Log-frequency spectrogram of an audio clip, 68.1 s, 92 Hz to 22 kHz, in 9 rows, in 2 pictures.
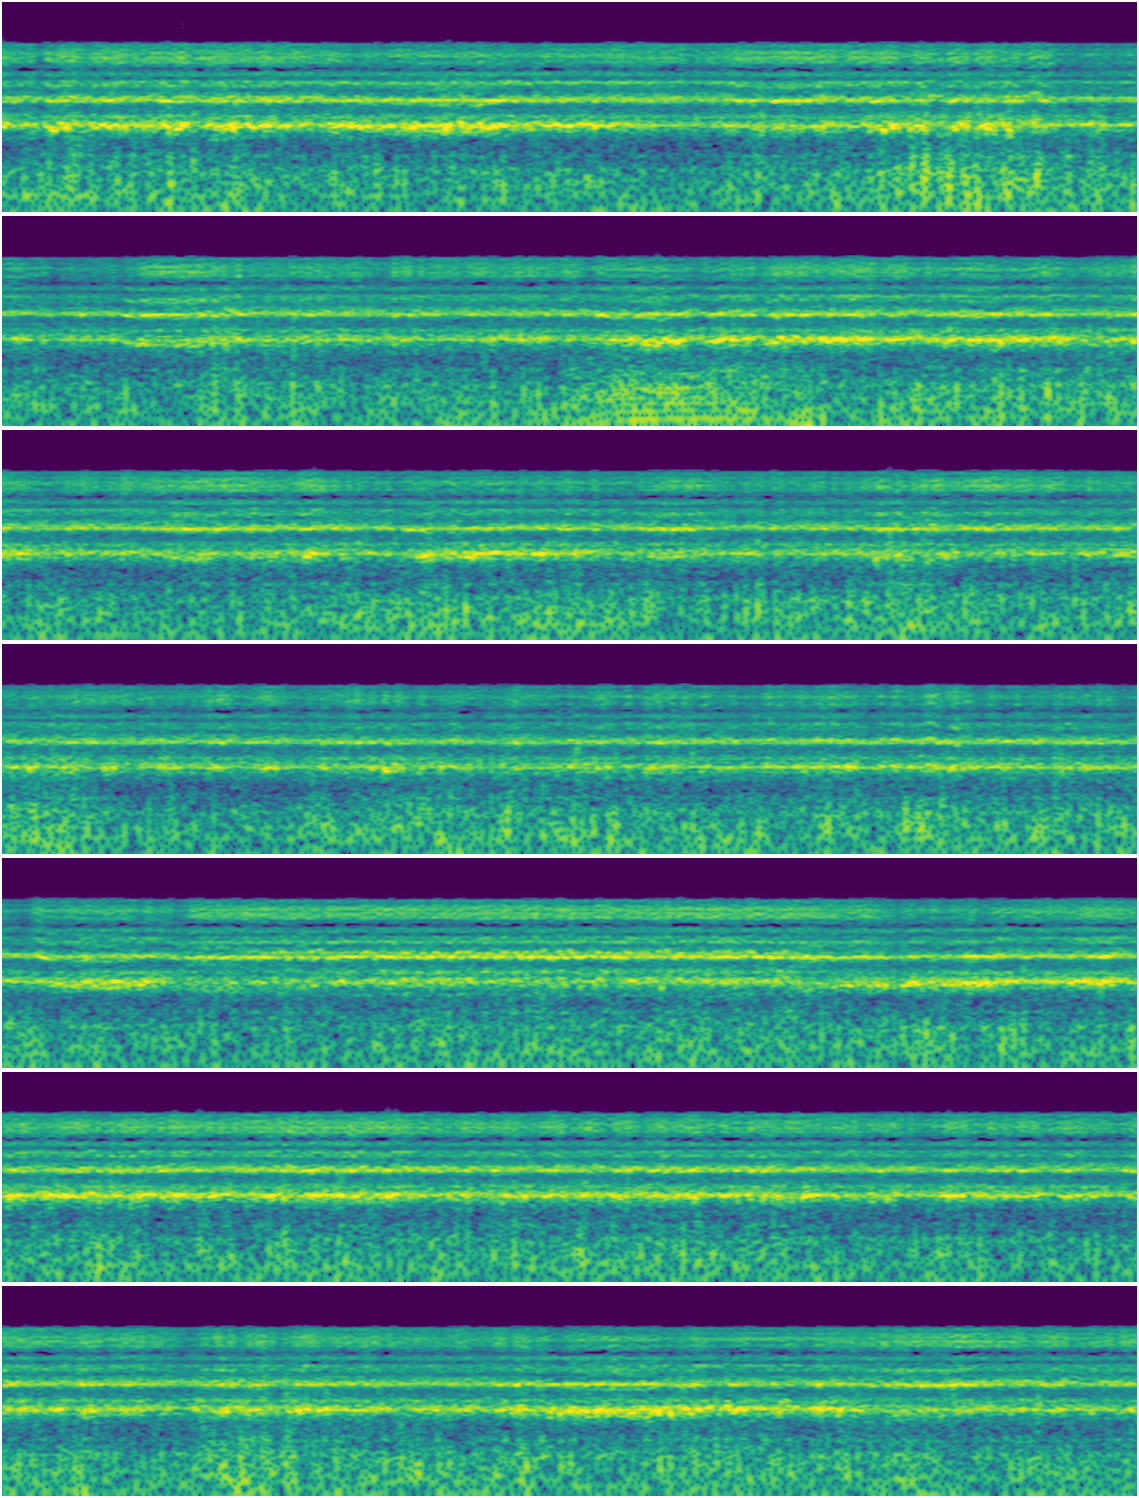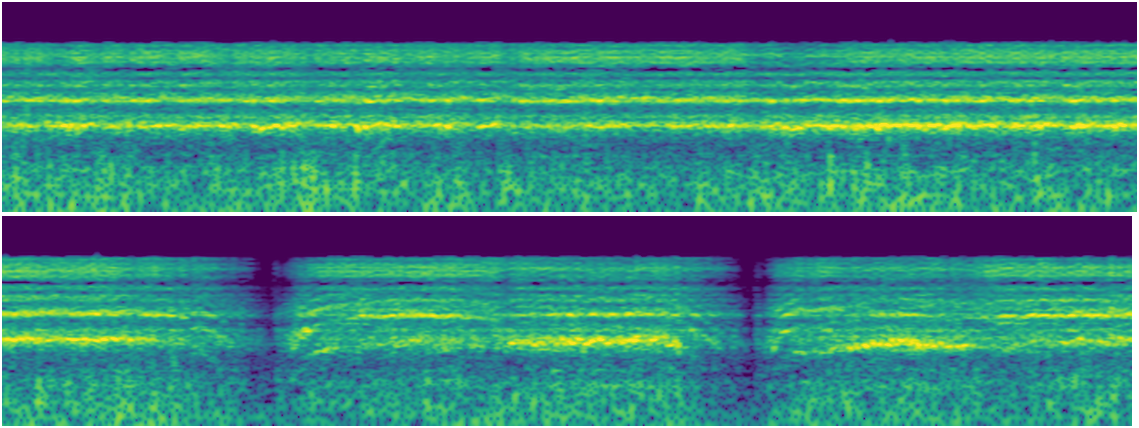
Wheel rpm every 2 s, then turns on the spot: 230, 220, 230, 230, 230, 230, 230, 230, 230, 230, 230, 230, 230, 230, 230, 220, 190, 200, 220, 230, 230, 240, 230, 240, 220, 220, 230, 230, 230, 230, 220, 140, 140, 180.
none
